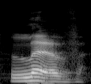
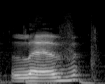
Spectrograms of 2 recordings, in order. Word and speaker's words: live: Como verbo, o verbo viver ou morar, aí a pronúncia é live. Se você quer dizer, eu moro no Brasil, I live in Brazil. Onde você mora? Where do you live? Já os adjetivos vivo ou ao vivo pronunciamos live.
